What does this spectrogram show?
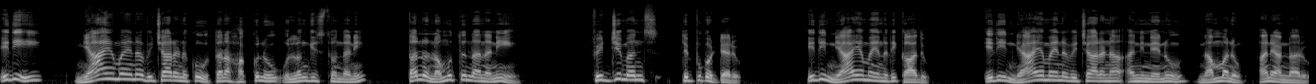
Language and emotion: Telugu, neutral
